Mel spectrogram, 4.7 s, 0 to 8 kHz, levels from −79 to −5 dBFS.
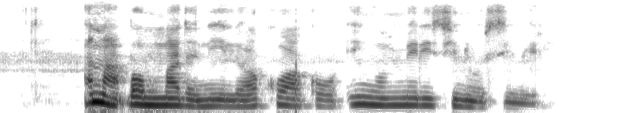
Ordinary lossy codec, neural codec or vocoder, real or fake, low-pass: Opus, 24 kbps; autoencoder, 48 kHz, 128 numbers a frame, DAC-VAE, trained on Japanese speech; fake; 7.2 kHz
